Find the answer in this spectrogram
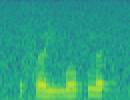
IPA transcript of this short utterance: fə˧jmo˦˥p̚ŋə˦˥t̚

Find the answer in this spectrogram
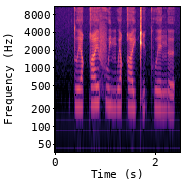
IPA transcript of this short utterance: tʷe qe fujmujqɘjkʼi kʷʰeŋɘ

